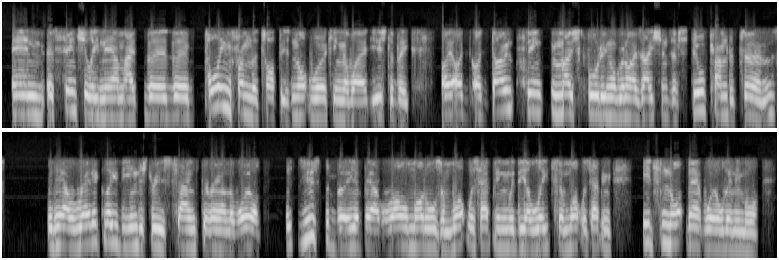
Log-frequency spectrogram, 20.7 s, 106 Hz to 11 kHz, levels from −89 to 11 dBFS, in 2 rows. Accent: Australian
